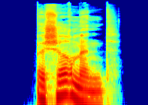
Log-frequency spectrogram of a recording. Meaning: present participle of beschirmen
- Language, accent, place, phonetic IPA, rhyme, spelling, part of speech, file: German, Germany, Berlin, [bəˈʃɪʁmənt], -ɪʁmənt, beschirmend, verb, De-beschirmend.ogg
